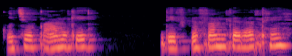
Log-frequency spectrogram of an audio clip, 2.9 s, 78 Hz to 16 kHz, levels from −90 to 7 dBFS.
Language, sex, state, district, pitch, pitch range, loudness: Chhattisgarhi, female, Chhattisgarh, Jashpur, 185 Hz, 170-190 Hz, -23 LUFS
